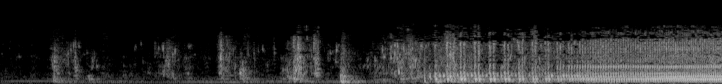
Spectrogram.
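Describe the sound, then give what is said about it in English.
Wooden knocks and creaks of a rowboat being boarded, followed by steady splashing and sloshing water as oars pull through the lake at the Merry Lake Pleasure Resort in the late afternoon, growing louder and more continuous toward the end. “Outside and into the boat.”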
